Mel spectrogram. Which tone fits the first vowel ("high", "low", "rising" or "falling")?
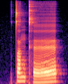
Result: high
